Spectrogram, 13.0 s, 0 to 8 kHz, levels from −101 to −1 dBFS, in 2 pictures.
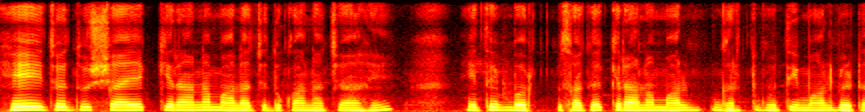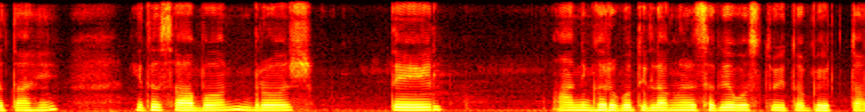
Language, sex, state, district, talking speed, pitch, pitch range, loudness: Marathi, female, Maharashtra, Dhule, 130 wpm, 175 Hz, 170-185 Hz, -18 LUFS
